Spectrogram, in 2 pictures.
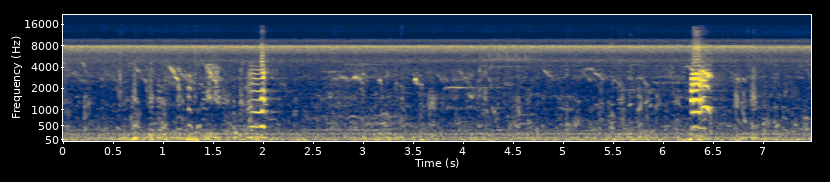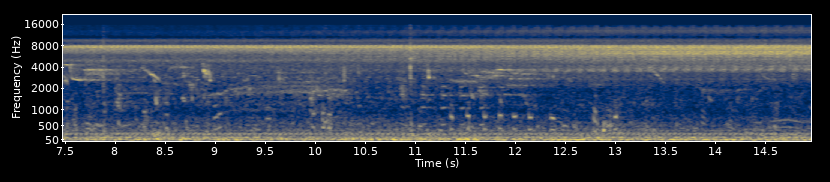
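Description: Chickens cluck and peck softly outdoors.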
